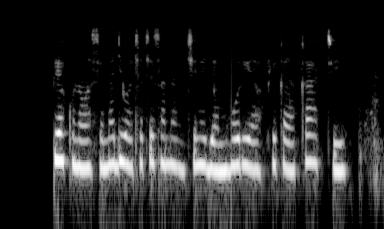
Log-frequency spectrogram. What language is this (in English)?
Swahili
